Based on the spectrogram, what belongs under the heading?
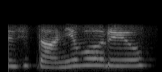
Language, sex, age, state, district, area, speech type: Punjabi, female, 18-30, Punjab, Gurdaspur, rural, conversation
